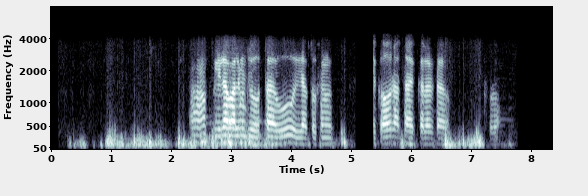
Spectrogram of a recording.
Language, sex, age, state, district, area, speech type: Hindi, male, 30-45, Uttar Pradesh, Mau, rural, conversation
